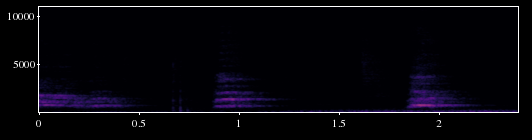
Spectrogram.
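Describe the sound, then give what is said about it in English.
A dog barks three times at home, in short, harsh bursts separated by a low background rumble, with no voices. “Like the dog was finishing your sentence.”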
